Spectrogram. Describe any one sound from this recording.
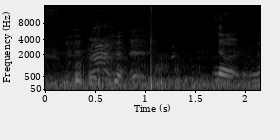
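A boy kicks a football with a dull thud.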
